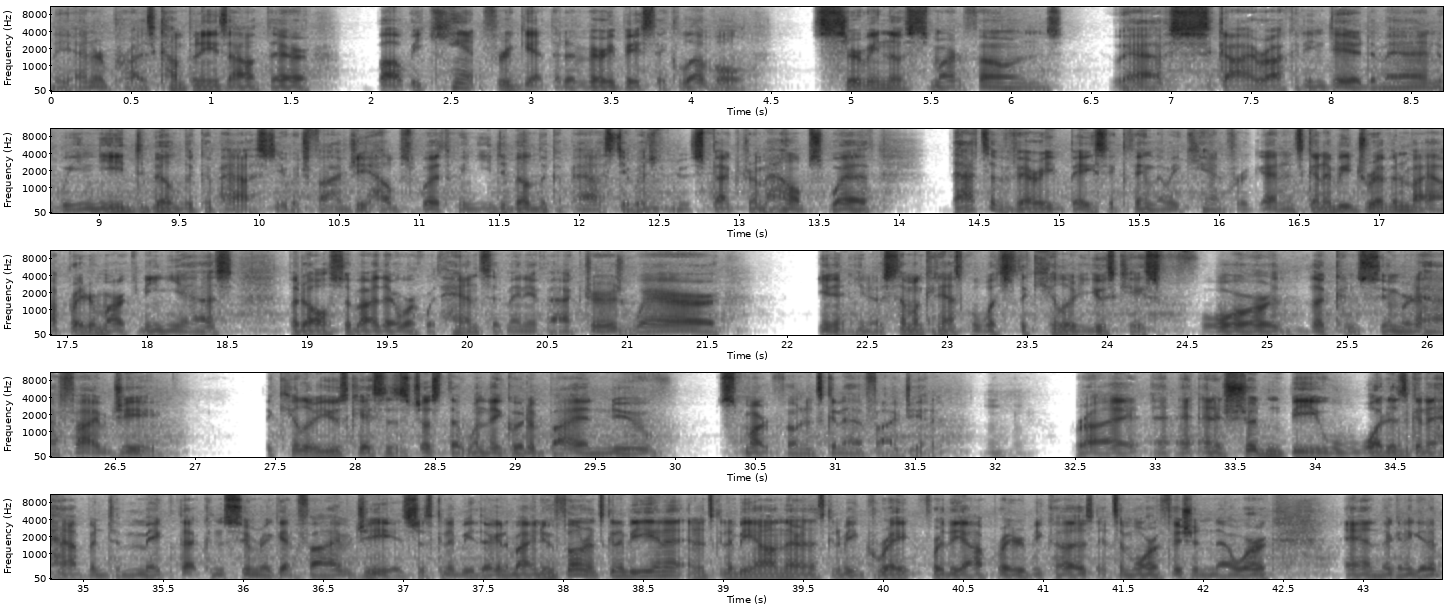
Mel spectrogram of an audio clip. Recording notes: Recording straight from the Mobile World Congress in Los Angeles. First-ever, face-to-face edition of the podcast.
